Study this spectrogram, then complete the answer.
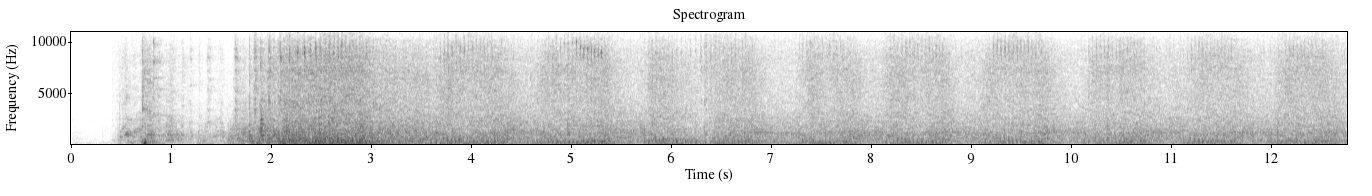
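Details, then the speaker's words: Neglected Generac GP5500 generator with low compression and an old carburetor flooding over: after the pull it runs with a loose, uneven beat and a surge every second or two; makes power, carburetor metering poorly, to be replaced. "So, the good news is we are making power and the engine sounds healthy. Uh, but the carburetor is not running it well."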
